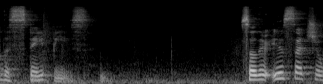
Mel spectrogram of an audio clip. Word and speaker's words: stapes: Because if you see A plus a silent E at the end, you know it's pronounced like the name of the letter A.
